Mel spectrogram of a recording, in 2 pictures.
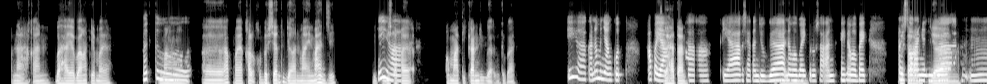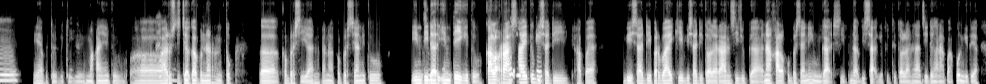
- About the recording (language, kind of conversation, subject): Indonesian, unstructured, Kenapa banyak restoran kurang memperhatikan kebersihan dapurnya, menurutmu?
- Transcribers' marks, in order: "betul" said as "beu"; other background noise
